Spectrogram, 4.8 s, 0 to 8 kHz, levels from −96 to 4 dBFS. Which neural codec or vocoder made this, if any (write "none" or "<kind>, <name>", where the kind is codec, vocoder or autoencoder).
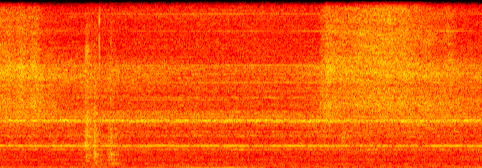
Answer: none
